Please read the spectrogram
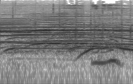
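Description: Concert audience cheering, with several voices holding long high shouts at once.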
